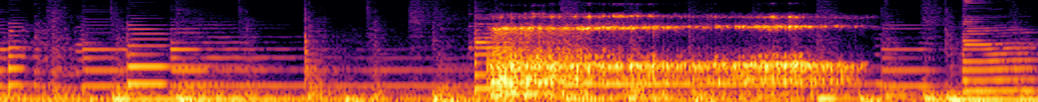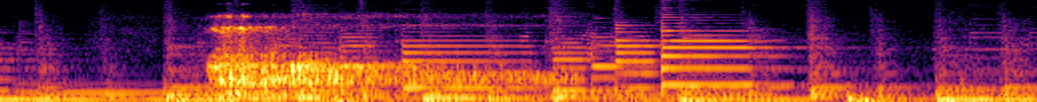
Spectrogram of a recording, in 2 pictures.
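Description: Two long, loud rasping snores, each lasting about two seconds with a pause between, rumble over soft background music. They come from a wolf with a big belly sleeping contentedly in a forest.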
